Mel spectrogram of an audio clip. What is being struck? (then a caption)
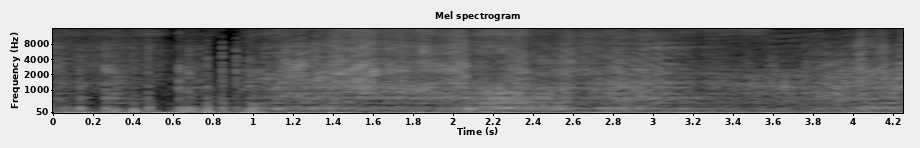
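Paper endpaper over the inside board of a hardcover book. Long nails scratch the blue paper endpaper of an open hardcover book, rubbing over the inside board. Steady, evenly paced scratching strokes swell and fade in a regular rhythm, with a soft, papery rasp carried mostly in low, muffled tones.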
